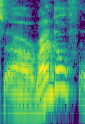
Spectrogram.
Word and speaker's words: Randolph: Also, I do want to say for Miss Randolph, am I pronouncing that correctly? – Yes.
